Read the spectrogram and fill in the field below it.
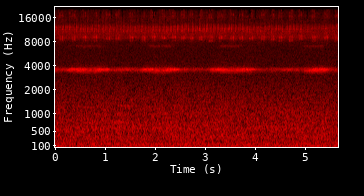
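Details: Crickets chirping at night in Crimea's south with a night breeze: a bright, steady high trill broken into uneven pulses roughly every second, backed by a very high insect hum and a low whooshing breeze.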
